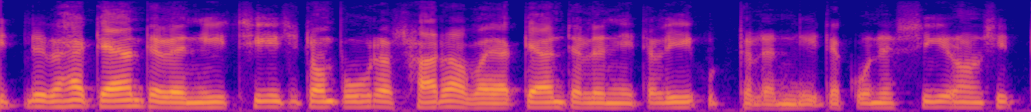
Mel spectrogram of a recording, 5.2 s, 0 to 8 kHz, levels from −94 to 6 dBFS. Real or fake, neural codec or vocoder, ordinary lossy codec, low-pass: fake; codec, 16 kHz, 2 kbps, FreqCodec, larger model; none; none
